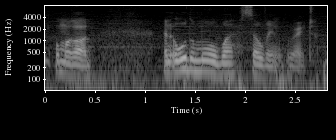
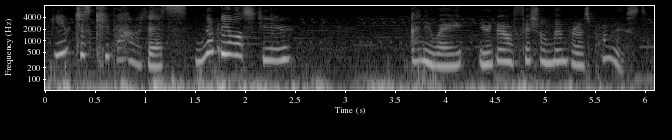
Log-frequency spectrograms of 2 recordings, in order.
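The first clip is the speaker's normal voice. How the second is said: put-on bossy kid; 13 semitones higher than usual. Kid gang leader bragging at the newcomers, higher bratty voice. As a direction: brag and snap like a little gang leader.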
